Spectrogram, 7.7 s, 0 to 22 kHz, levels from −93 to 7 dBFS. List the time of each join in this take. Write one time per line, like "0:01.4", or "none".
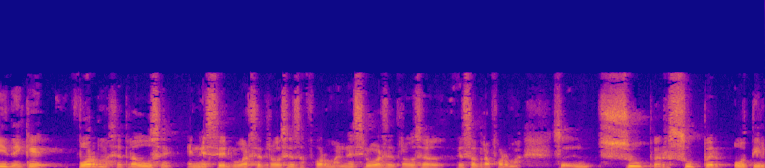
none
